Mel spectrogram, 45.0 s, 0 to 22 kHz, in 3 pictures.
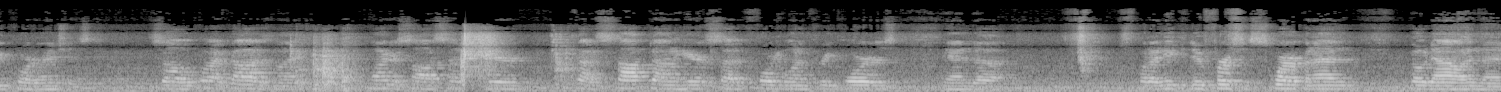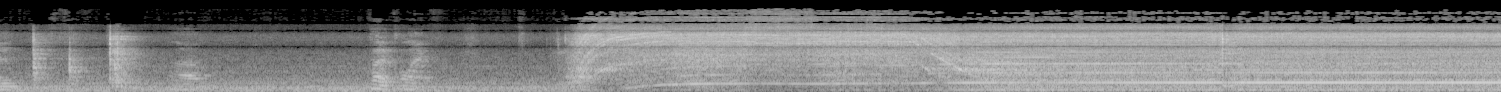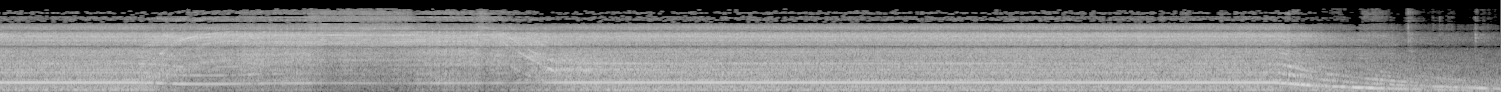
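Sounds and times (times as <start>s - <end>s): dust extractor humming: 20.6s - 45.0s
saw whine: 20.6s - 45.0s.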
